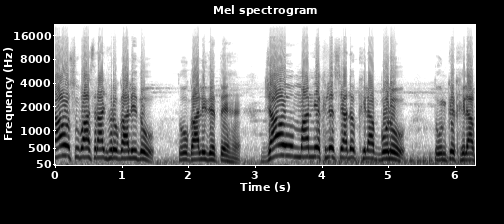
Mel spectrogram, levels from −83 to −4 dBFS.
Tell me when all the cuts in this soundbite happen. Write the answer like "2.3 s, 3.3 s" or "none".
none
